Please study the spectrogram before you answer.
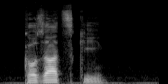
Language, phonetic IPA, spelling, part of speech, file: Polish, [kɔˈzat͡sʲci], kozacki, adjective, Pl-kozacki.ogg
